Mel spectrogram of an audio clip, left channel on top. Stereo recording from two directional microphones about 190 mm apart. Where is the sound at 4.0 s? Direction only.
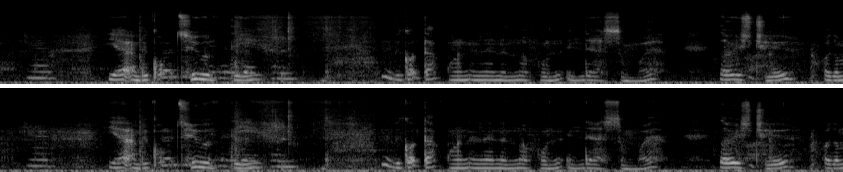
10° left (ahead or behind).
